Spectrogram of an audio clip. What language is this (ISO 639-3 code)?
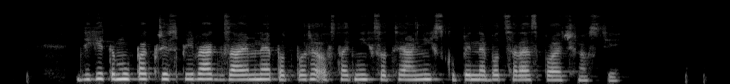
ces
